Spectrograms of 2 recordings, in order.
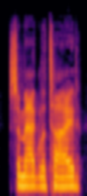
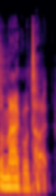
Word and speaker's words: semaglutide: And he said, it's pronounced semaglutide. I don't know if you agree with that, but a lot of people say semaglutide.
